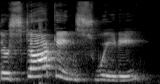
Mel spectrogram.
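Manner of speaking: high and loud.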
